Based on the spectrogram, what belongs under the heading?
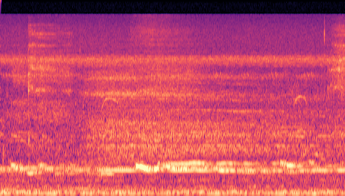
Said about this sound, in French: des chants de baleines particulièrement érotiques.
